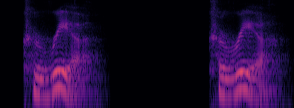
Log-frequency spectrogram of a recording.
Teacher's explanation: we stress the second syllable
